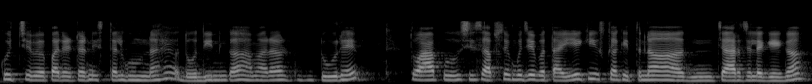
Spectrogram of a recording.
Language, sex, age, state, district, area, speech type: Hindi, female, 45-60, Madhya Pradesh, Betul, urban, spontaneous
